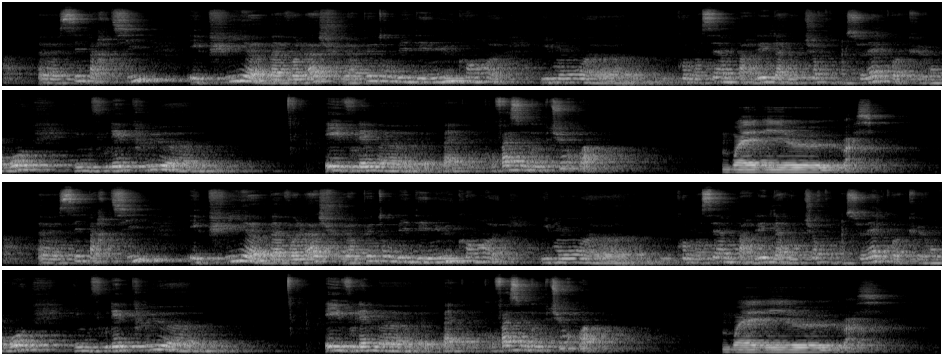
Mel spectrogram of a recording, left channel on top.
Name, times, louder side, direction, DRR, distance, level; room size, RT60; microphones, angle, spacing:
voice 1, 0.4-1.5 1.8-5.0 5.4-11.7 12.6-15.3, equal, 25° right, -2 dB, 2.9 m, -27 dB
voice 2, 16.6-18.1, left 2 dB, 70° left, -1 dB, 1.4 m, -24 dB
15.0 x 5.7 x 6.6 m, 1.4 s
head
